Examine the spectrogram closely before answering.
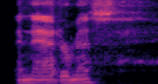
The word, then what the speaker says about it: anadromous: Hesse has expertise in anadromous. You're going to have to correct me on that one, Jay. I can't pronounce that. Anadromous. Anadromous, thank you.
